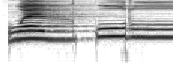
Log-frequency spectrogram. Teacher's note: Huruf ra dibunyikan secara tafkhim karena berbaris dhammah, maka dibacanya tebal. Wadhkuru. Ru matobi'i dhahiri karena ada waw sukun didahului baris dhammah, maka dibacanya panjang 2 harokat.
